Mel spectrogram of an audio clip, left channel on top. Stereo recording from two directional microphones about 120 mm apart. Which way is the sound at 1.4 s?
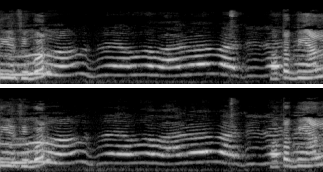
40° left (ahead or behind).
